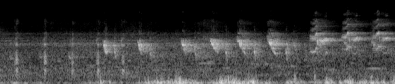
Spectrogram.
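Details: Chinese hwamei responding to its own song played back for training; a series of short, sharp whistled notes repeated about three times a second, growing louder, over low rumbling background noise.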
